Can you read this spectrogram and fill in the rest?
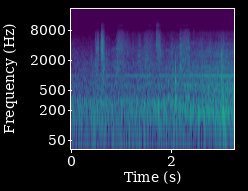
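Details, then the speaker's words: Diesel-powered air heater in a VW T28 TDI Leisure Drive Vivanti camper just kicked in: soft steady roar with a thin constant whir and no knocks; normal diesel air heater operation. "Right, you can hear the heater now. The heater's kicked in."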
